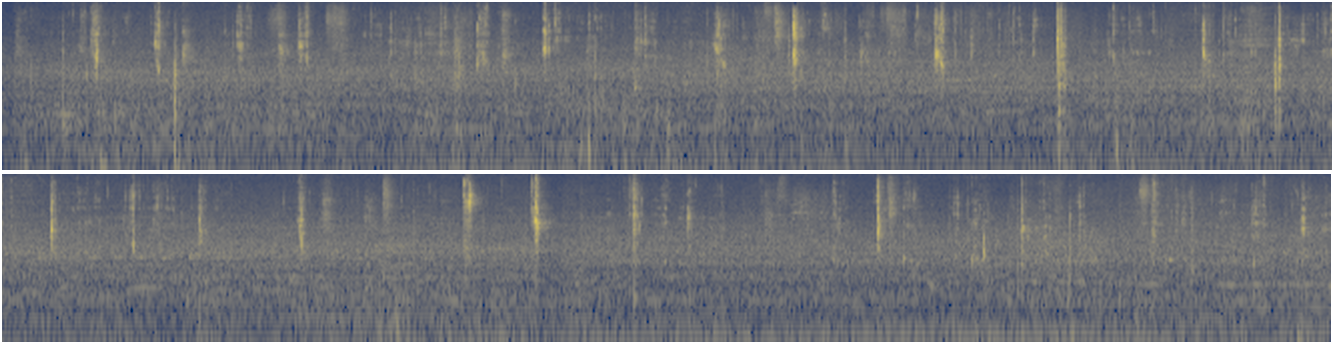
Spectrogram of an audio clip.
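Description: Close-miked chewing and crunching of crispy fried field frog, with irregular sharp crunches every second or so over the steady sounds of chewing.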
